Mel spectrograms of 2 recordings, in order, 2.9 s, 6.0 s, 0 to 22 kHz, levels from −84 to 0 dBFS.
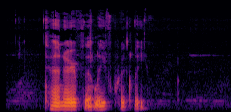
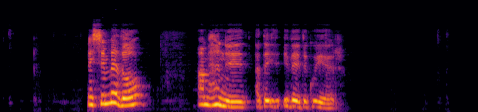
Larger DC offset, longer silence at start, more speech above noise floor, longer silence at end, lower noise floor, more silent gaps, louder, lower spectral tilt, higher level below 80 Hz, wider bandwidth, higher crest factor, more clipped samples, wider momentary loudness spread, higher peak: neither; second, 0.55 s vs 1.1 s; second, 30 dB vs 53 dB; second, 1.05 s vs 1.75 s; second, -61 dBFS vs -69 dBFS; neither; second, -32 LUFS vs -17 LUFS; about the same, -4.5 dB/octave vs -3.5 dB/octave; second, -72 dBFS vs -66 dBFS; first, 16 kHz vs 9.2 kHz; first, 24 dB vs 18 dB; neither; about the same, 14 LU vs 13 LU; second, -10 dBFS vs -2 dBFS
